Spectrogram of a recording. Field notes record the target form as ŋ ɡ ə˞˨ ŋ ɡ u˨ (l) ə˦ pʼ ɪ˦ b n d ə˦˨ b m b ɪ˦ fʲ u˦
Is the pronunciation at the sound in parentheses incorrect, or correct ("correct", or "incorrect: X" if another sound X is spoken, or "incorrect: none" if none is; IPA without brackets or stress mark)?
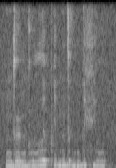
incorrect: lː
